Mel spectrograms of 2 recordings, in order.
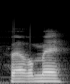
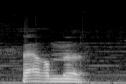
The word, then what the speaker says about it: fermé: زي لما بقول مثلا fermé مقفول، ما قلتش ferme، ما قلتش هنا ايه ferme، لا خطأ، قلت fermé.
